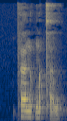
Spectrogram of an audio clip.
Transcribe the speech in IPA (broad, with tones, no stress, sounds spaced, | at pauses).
pʰ œː˥ n̪ ʊ˥ k̚ m ɐ˥ k̚ pʰ ɐ˨˥ w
